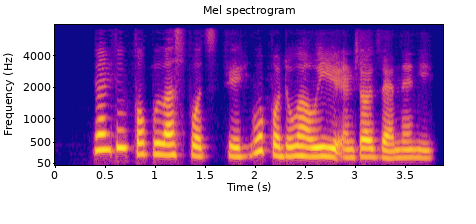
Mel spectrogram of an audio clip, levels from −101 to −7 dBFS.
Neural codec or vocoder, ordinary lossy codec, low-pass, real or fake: codec, 16 kHz, 0.5 kbps, FunCodec, trained on Chinese and English, 25 frames a second; none; 7.2 kHz; fake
